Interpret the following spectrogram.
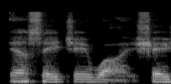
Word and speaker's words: Shay: By the way, the art up there, the artist's name is spelled C H E Z S H A Y. Shay Shay.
